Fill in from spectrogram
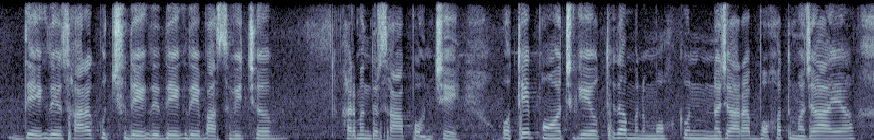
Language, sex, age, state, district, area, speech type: Punjabi, female, 45-60, Punjab, Mohali, urban, spontaneous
